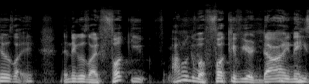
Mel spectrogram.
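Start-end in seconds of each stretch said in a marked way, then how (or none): 1.0-2.9 angry, dismissive tone. Retelling a character's words to a dying god: imitating an angry tone. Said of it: "an angry tone".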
